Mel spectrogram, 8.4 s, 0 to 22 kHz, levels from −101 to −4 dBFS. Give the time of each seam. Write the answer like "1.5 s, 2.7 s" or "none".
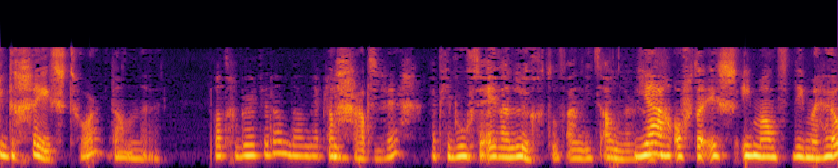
2.1 s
